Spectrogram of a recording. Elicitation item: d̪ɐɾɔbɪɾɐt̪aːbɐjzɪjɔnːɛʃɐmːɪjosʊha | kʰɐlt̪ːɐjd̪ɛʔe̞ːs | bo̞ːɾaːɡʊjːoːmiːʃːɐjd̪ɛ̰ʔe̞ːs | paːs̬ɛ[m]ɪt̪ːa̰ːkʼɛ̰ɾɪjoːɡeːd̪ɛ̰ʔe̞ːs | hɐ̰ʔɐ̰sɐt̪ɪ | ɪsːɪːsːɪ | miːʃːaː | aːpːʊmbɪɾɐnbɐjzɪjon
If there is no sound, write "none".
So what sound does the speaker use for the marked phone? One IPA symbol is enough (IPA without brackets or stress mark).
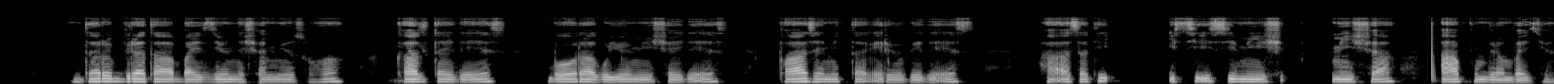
m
